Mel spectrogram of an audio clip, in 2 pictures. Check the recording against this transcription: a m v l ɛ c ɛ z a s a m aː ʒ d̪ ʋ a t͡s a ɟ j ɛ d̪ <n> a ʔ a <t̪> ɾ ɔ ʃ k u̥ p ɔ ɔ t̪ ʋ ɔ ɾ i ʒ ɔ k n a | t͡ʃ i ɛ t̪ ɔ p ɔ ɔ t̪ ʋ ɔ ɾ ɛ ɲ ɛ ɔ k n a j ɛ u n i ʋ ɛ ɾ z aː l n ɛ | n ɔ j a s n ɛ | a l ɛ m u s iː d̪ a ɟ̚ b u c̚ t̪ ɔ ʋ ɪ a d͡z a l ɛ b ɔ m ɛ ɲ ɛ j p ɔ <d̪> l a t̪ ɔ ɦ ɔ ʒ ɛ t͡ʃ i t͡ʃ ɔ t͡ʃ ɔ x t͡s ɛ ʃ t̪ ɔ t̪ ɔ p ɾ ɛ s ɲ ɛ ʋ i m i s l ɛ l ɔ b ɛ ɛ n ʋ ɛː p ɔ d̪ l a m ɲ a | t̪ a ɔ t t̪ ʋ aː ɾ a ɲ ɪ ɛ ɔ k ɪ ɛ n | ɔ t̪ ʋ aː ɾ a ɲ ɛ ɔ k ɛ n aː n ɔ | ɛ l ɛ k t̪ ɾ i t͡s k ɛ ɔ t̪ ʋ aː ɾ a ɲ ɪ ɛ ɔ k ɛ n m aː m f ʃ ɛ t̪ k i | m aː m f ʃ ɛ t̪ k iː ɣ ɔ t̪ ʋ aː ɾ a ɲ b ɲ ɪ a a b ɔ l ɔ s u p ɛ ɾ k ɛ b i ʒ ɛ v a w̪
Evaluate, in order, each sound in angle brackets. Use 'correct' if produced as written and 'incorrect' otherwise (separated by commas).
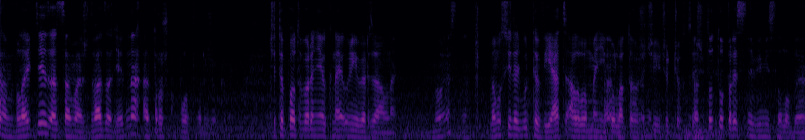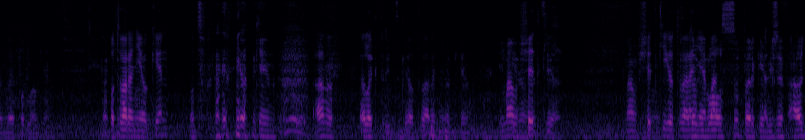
correct, correct, correct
